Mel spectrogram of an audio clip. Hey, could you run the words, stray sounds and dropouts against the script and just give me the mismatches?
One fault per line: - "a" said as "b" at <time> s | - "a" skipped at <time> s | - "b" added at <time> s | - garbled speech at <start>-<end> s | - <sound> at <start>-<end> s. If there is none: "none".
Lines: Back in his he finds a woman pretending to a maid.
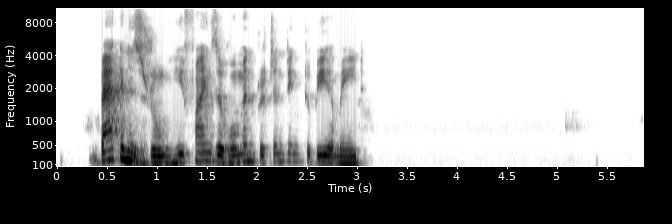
- "room" added at 0.9 s
- "be" added at 2.5 s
